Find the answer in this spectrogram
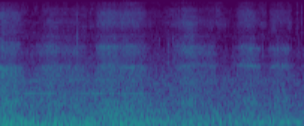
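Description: A BMX bike rolling on asphalt: steady tyre and road noise with wind rumbling on a helmet-mounted mic.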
